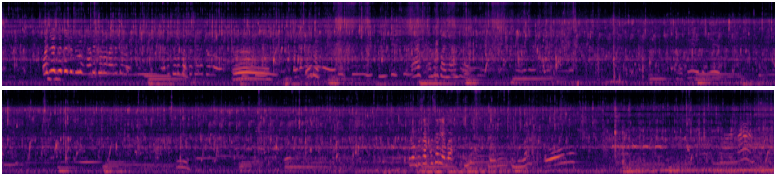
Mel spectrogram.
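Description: Pond water trickling and splashing, with voices in the background.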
